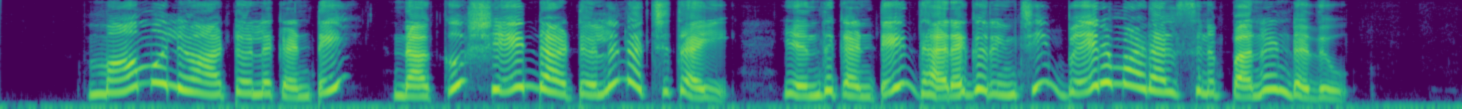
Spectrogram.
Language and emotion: Telugu, happy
